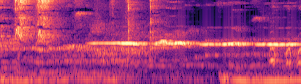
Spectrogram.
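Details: White-rumped shama of the Medan type with a luxurious borrowed repertoire of cililin, canary and lovebird sounds: a long, level, pure whistle held for seconds, broken by sharp high clicks, with a steady low hum throughout.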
